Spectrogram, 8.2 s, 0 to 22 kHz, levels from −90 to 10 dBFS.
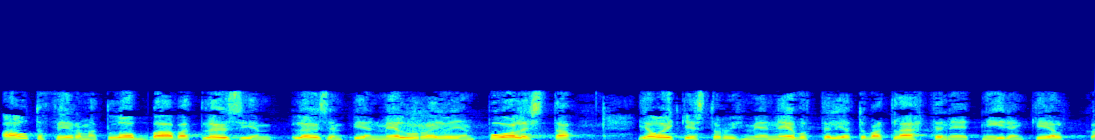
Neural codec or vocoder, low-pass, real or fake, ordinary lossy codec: none; none; real; none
